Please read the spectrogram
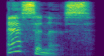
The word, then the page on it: acinus: British English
